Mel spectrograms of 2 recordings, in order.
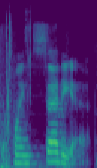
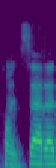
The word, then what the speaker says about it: Poinsettia: other points of interest is Poinsettia, or Poinsettia, depending on where you're from and how you pronounce it.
